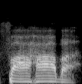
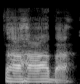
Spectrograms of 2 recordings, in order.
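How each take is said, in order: First: Boston-style Far Harbor, no r sounds; New England accent. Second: New England accent. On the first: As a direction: drop the r's: Fah Hahbah. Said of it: "you weren't saying it with the correct New England accent". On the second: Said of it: "correct New England accent". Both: Shown as a demonstration.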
